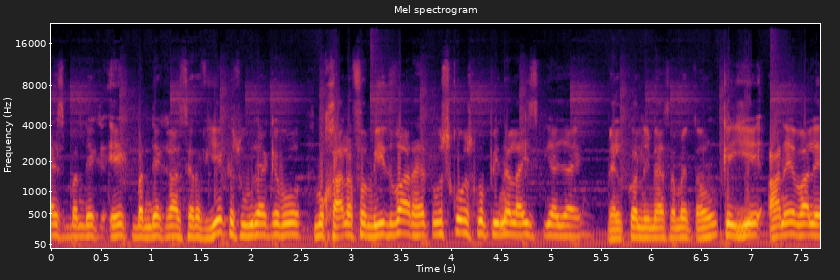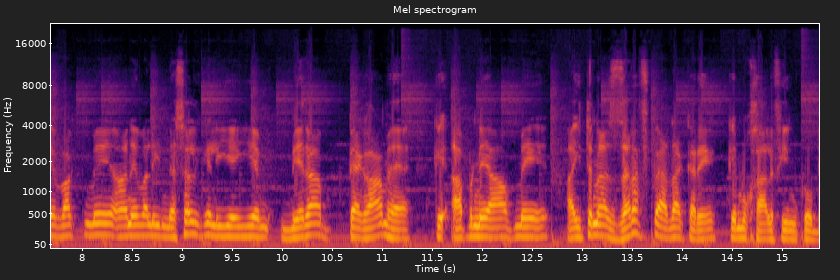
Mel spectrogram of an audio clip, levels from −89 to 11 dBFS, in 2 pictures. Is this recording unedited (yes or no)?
no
